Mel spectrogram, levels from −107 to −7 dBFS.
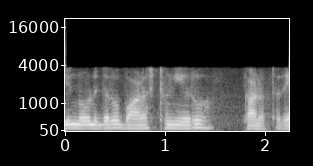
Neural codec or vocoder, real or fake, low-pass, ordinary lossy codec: codec, 16 kHz in and 24 kHz out, 0.8 kbps, FocalCodec, streaming, 65536 codes; fake; 3.6 kHz; none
